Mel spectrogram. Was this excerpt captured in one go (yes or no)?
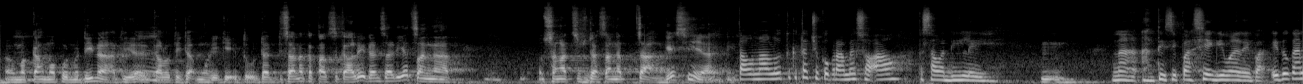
no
